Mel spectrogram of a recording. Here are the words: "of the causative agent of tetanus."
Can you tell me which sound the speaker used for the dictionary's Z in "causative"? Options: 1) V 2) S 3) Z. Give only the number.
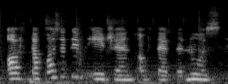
2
